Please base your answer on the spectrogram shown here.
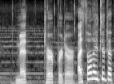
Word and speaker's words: Meterpreter: It's like interpreter but with meter. Meterpreter.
